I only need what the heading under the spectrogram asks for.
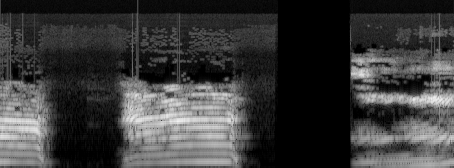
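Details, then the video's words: Cow giving repeated moos: the tail of one moo, a full even moo of about one and a half seconds, then the rising, rougher start of a third, separated by clean silences. "SUARA HEWAN SUARA SAPI"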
